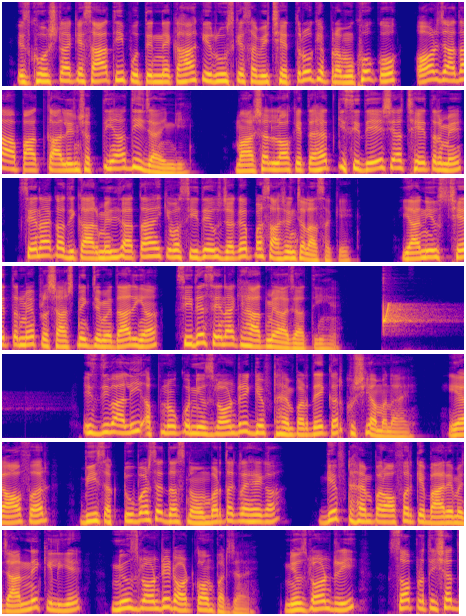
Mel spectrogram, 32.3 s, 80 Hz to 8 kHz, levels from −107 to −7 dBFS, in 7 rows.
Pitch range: 165-210 Hz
